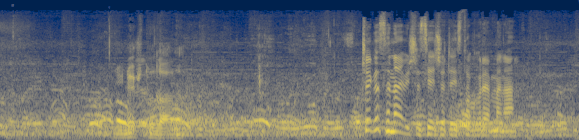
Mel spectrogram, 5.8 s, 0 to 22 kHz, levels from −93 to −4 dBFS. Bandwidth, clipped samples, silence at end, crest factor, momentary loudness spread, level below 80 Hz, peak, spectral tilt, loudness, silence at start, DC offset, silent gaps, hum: 16 kHz; under 0.1%; 0 s; 18 dB; 9 LU; -48 dBFS; 0 dBFS; -4 dB/octave; -19 LUFS; 0 s; under 0.1%; none; none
